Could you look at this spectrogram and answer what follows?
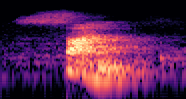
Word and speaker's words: psi: और इस जल विभव को ग्रीक भाषा के साइन, PSI, साइन, P silent है, S से इसे व्यक्त किया जाता है।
